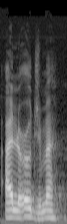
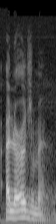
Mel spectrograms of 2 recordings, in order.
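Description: No difference in how they are said.

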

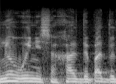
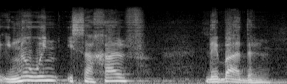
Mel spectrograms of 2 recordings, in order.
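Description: First: The words are run together very fast. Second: The words are spoken separately at normal speed.

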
